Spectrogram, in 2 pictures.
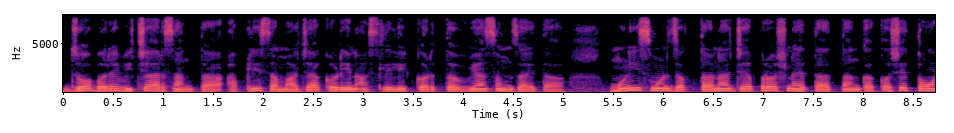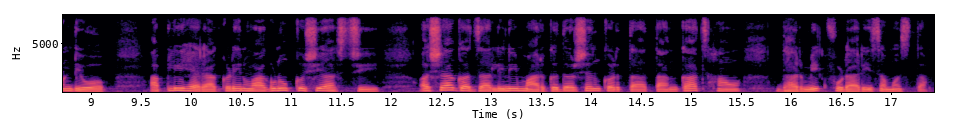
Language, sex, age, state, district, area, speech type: Goan Konkani, female, 45-60, Goa, Canacona, rural, spontaneous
